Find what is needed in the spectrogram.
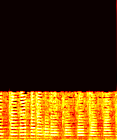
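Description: Live swing band playing: a trombone holds a long note that slides gently down in pitch, over drums keeping a steady beat of about four strokes a second.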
